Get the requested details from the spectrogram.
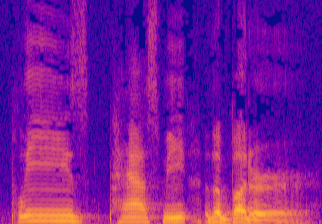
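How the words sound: It is said in an American accent.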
